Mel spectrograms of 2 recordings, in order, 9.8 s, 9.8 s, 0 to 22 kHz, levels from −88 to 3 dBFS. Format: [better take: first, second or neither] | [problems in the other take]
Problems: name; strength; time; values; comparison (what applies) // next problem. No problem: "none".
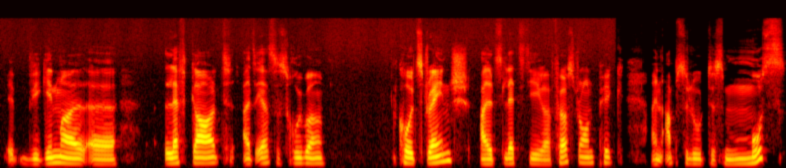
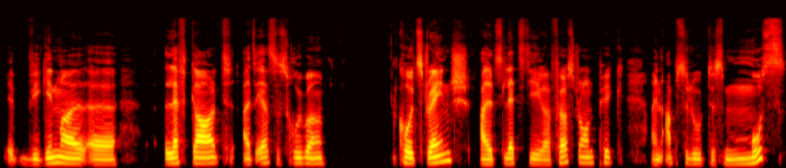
second | hiss; faint; until 7.5 s; 25 dB below the speech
